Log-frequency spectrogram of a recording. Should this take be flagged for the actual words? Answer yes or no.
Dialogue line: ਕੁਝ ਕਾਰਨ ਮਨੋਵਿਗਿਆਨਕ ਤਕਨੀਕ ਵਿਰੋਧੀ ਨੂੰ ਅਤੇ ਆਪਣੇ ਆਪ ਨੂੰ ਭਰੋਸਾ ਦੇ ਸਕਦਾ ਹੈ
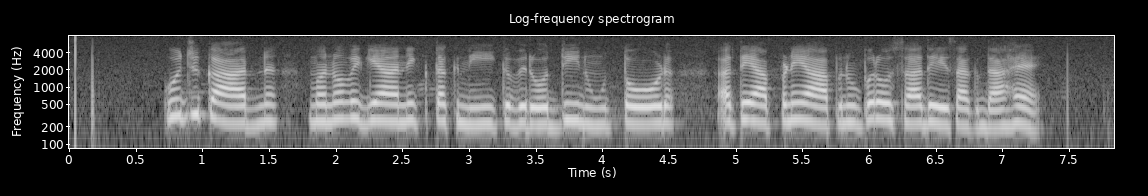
yes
